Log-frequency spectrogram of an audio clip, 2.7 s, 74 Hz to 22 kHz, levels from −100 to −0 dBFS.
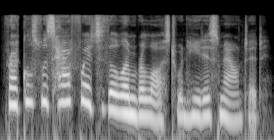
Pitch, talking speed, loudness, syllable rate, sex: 240 Hz, 195 wpm, -18 LUFS, 5.6 syllables/s, female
